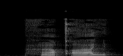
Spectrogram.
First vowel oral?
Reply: no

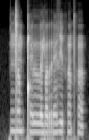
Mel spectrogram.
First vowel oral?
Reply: no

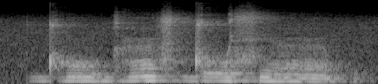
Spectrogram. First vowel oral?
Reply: no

